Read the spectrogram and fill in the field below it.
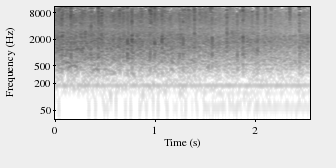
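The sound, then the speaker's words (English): An audience breaks into steady applause, a dense wash of many hands clapping at once, sustained at an even, fairly loud level throughout. “And they clap on that.”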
